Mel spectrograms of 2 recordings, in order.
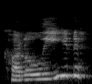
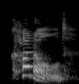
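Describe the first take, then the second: First: An extra 'ee' vowel comes before the final d. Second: No extra vowel comes before the final d. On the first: The speaker calls it wrong. "It sounds like E, right?" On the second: The speaker calls it right. "Take the silent E off"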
